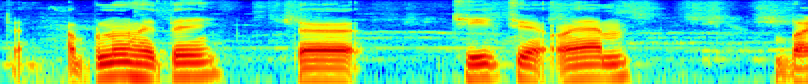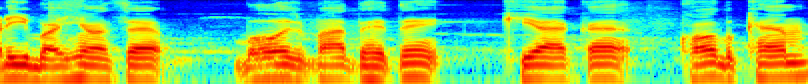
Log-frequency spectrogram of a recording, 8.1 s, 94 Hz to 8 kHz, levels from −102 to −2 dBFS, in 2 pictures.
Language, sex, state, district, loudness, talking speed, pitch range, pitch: Maithili, male, Bihar, Madhepura, -15 LUFS, 120 wpm, 125-140 Hz, 130 Hz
